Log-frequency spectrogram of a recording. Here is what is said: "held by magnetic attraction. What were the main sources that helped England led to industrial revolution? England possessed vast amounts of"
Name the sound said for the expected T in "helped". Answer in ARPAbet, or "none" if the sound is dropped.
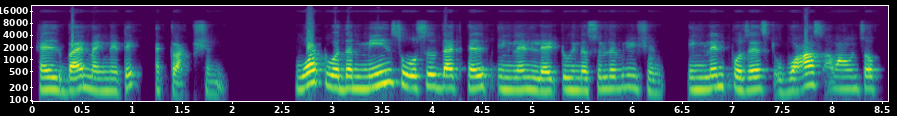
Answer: none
